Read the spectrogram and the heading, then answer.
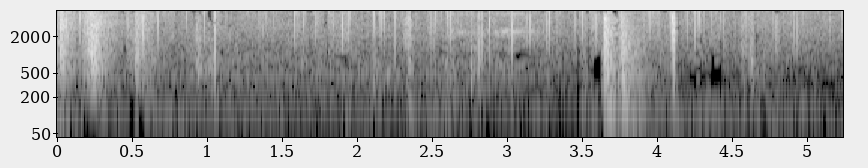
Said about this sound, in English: So when I open the lobby door, look at the reflection in the glass. I'll hold it at an angle so you can see.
